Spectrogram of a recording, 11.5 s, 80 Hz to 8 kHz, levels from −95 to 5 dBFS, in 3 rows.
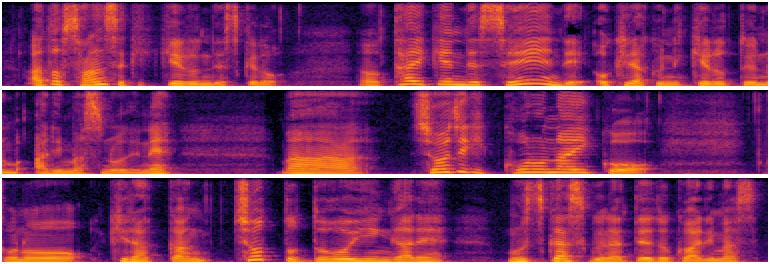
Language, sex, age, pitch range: Japanese, female, 40-59, 160-260 Hz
